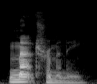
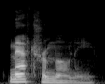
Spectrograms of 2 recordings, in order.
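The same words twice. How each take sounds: First: It is said in a British accent. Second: It is said in an American accent.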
